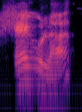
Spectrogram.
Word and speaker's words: regular: Regular, que sería regular, ¿sí? Olvidando de pronunciar bien la primera R, ¿no?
